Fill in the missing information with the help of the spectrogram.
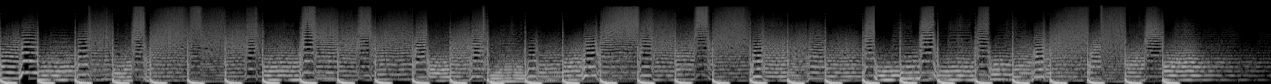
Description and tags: first loop mad in fl studio
studio, techno, fl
